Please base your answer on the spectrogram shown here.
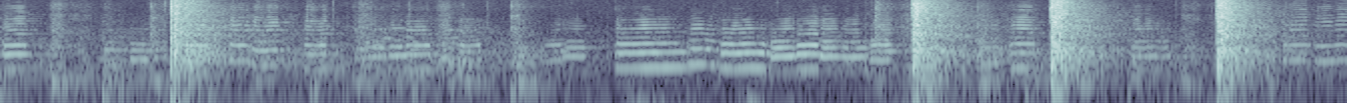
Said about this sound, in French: Ce que vous entendez, c'est le pistolet qu'il a chipé chez lui. Il tire des coups de feu en l'air pour participer à la fête.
